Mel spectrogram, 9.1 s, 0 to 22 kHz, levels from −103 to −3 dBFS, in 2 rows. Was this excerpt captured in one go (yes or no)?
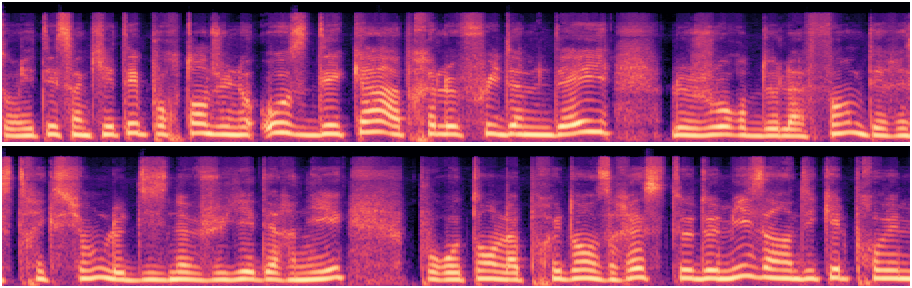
yes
